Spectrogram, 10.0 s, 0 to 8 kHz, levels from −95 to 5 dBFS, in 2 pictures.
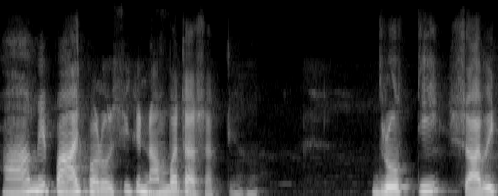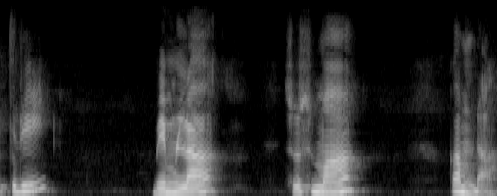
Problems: constant background noise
